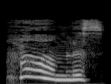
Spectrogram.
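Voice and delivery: appalled friend repeating Hagrid's word; shrill. A narrator's reading. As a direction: fling the word back in disbelief. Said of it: "said Hermione shrilly".

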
